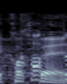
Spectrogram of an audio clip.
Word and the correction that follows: Cockburn: Cockburn or Coburn? – No, Cockburn. – It's Coburn. – Apparently, I've been corrected by our station hand, Rosemary. It's apparently Coburn.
